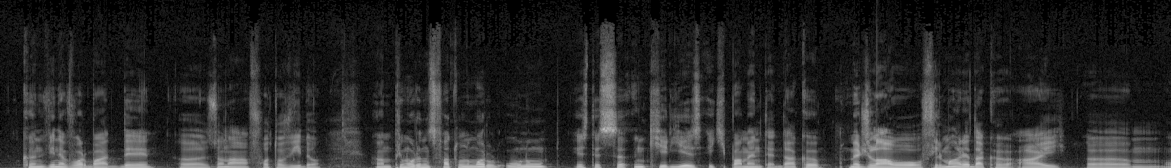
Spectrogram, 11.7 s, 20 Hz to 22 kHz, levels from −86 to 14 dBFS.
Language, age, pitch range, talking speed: Romanian, 20-39, 100-120 Hz, 130 wpm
